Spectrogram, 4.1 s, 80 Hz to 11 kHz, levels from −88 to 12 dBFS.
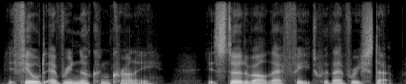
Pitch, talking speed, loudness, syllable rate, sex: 135 Hz, 205 wpm, -18 LUFS, 6.4 syllables/s, male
